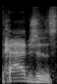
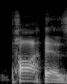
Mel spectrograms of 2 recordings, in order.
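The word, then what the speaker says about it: Pages: So, here is Fiser against Pades now. PZ, excuse me. Pahz is the correct pronunciation setup.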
